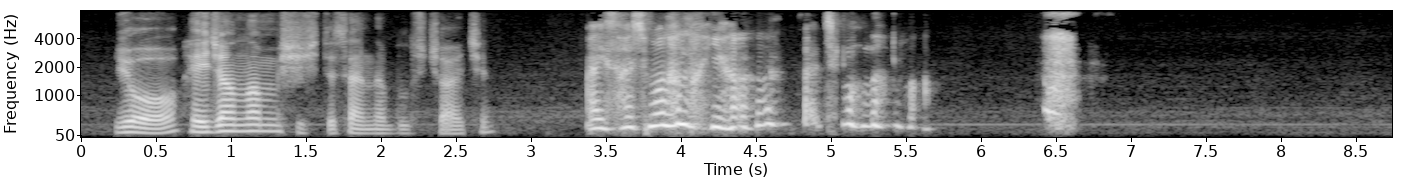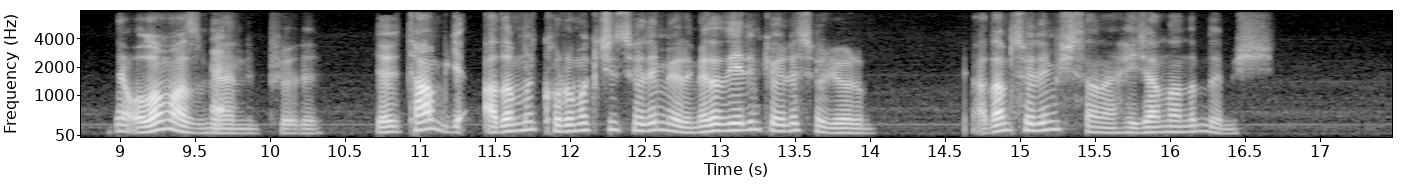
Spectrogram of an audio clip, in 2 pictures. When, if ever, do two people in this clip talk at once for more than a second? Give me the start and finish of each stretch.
none

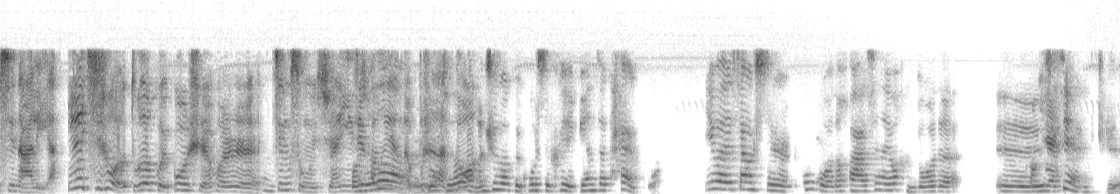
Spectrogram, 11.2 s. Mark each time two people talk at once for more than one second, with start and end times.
3.5-4.8

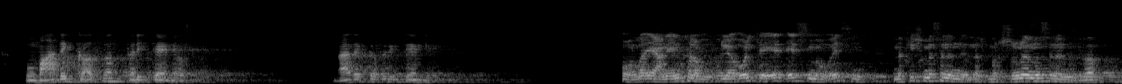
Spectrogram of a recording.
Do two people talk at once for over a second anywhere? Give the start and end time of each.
none

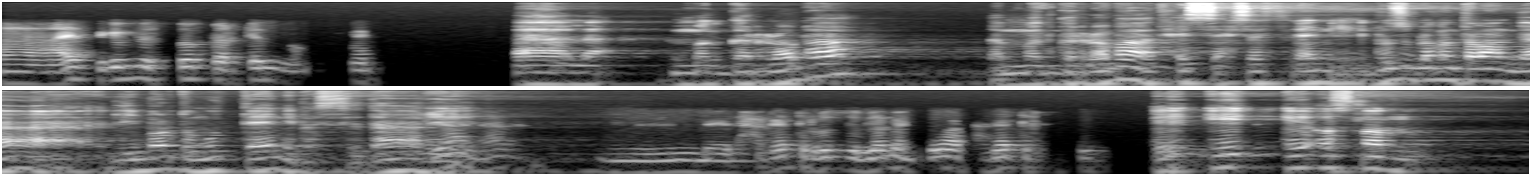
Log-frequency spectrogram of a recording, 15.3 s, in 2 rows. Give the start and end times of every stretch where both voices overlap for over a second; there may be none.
none

